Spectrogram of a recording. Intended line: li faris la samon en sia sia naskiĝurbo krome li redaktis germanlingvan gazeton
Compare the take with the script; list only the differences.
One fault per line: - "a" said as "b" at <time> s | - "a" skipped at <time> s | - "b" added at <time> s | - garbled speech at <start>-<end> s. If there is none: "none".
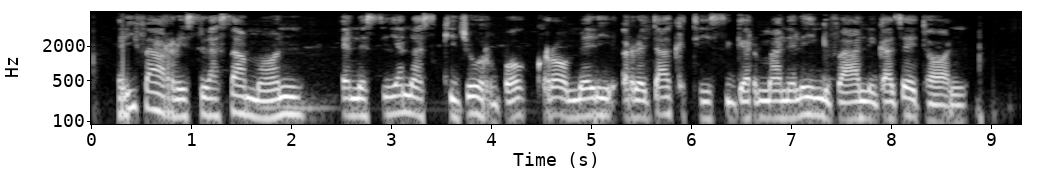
- "sia" skipped at 3.2 s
